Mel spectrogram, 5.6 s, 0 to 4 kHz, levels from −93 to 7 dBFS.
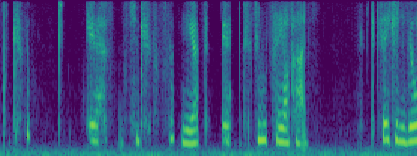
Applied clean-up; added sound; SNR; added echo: neural diffusion model UNIVERSE++.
